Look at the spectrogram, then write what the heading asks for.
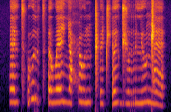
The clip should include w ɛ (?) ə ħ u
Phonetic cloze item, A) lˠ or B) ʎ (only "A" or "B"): B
